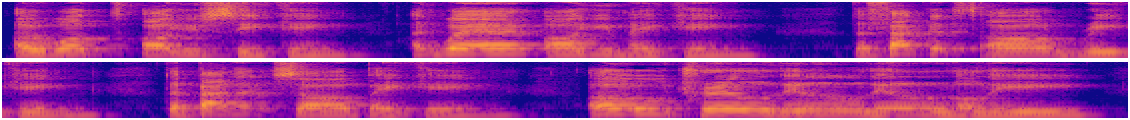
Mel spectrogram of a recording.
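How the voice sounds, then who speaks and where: A man voicing merry, teasing woodland elves in a playful, drawn-out storybook sing-song. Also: a little high, warm tone. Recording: echoey room.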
